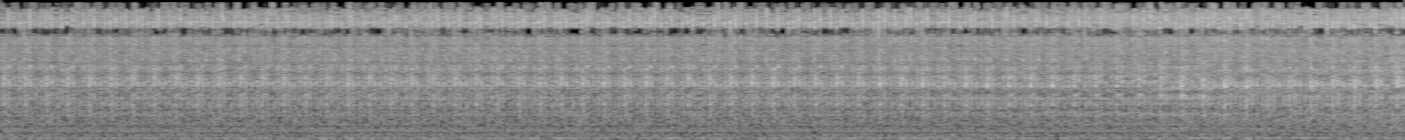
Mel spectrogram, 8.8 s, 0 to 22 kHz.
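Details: Kia Sportage 4G 2017, G4NA engine, 265,500 km, warming idle: light fairly regular tapping about four per second creeping in, absent at cold start; owner thinks not piston slap, cause unknown.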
